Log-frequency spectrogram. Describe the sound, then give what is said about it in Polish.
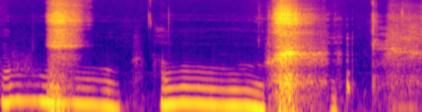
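A voice imitates the stock boxed cooler fan on a computer processor howling, even under light load: two long, wavering, falling hums, each cut through by a breathy whoosh, with a louder blast of breath near the end. “Nie wziąłem tak z boxa, tylko kupiłem sobie lepszy, bo tamten, o tak robił tak.”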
